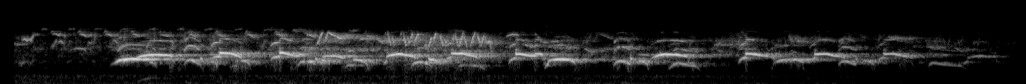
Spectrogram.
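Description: A dense chorus of many birds chirping and whistling at once: short arched notes repeat and overlap continuously, busiest in the first half and thinning toward the end.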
